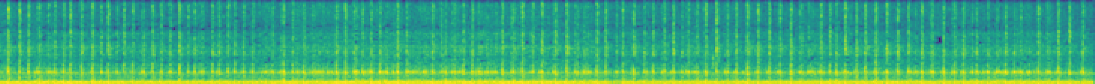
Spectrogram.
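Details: Poulan two-stroke chainsaw out of storage, after carb adjustment, chain tensioned and sharpened; steady crisp buzzing idle, no surging, stalling or misfire; idle speed needed adjusting to stop chain creep. Normal running.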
